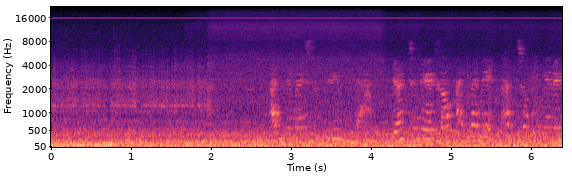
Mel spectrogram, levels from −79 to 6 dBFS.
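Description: Video or display buzz runs from start to finish. Signal from a screen or its video cable is leaking into the audio path, so the picture's own timing becomes audible: a rough buzz at the 59.94 Hz field rate, with gritty hash riding above it, plus a thin, very high whine at the 15.7 kHz line rate. The buzz sits roughly 25 dB below the wanted sound, low but constant underneath everything.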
